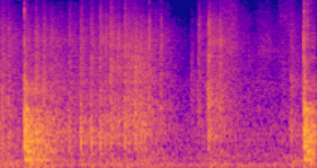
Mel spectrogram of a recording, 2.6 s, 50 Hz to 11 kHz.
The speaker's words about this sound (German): So klingt es, wenn Finn Behrens 180 Punkte wirft. Bestwert im Dartsport. 3 Pfeile, 3 Volltreffer.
